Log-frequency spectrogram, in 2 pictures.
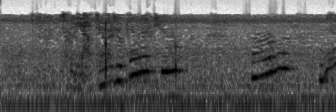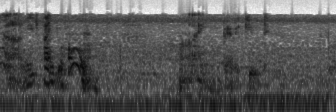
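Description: A cat meows several times close by.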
